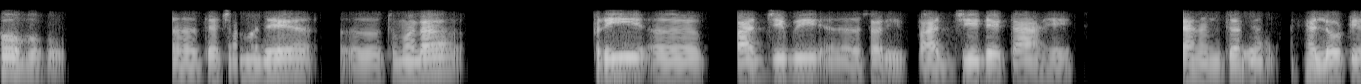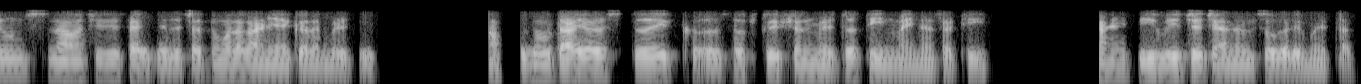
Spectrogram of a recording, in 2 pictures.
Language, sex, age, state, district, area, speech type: Marathi, male, 18-30, Maharashtra, Raigad, rural, conversation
